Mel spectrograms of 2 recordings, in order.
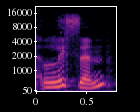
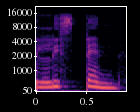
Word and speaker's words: listen: this okay the word listen first of all the letter T is silent we don't say listen we say listen T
